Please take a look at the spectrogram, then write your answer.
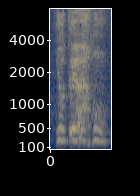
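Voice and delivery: words spoken on the in-breath; talking while inhaling. Shown as a demonstration. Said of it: "y ahí respiré, inhalé". (hablando mientras inhala)

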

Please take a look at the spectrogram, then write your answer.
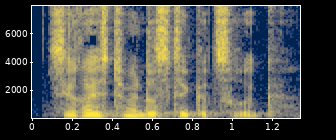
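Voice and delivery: ordinary delivery

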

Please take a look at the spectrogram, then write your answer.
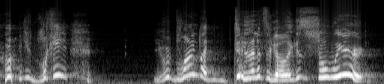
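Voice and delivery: high, loud, incredulous; amazed neighbour. Acted. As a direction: voice shooting up in loud disbelief. Neighbour amazed blind man sees.

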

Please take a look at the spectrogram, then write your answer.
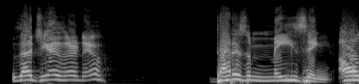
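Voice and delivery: normal talking voice

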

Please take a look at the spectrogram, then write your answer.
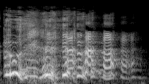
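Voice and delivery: a big, high laugh breaking out; laughing out loud at a flubbed intro; loud burst of laughter. Real, not acted. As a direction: crack up loudly at the mistake.

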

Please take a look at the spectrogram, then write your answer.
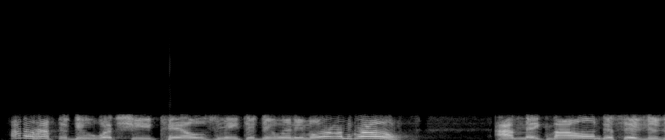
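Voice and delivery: high-pitched, emphatic grown-up declaration; defiant independence. Retold or imitated. Young adult asserting independence from his mother, defiant. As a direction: declare it boldly, voice rising high.

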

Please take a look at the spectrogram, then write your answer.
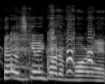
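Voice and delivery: rushed and laughing. Real, not acted. Laughing fast after the host names the college. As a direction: blurt it out fast through a laugh.

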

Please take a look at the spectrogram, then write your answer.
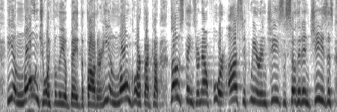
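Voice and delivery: ordinary talk, nothing marked

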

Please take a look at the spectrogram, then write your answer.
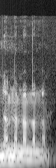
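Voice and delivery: rapid nom-nom eating noises; imitated munching. Podcaster acting out eating the cookies, comic munching. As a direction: mimic gobbling cookies in a low voice. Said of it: "I'm just eating 'em".

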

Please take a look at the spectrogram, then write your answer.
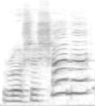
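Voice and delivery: Rosh Hashanah with American vowels, high start; American accent. Shown as a demonstration. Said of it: "in American accent".

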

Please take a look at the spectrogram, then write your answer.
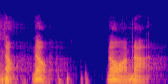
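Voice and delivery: low, offhand denial said in passing; a small, hesitant brush-off. Retold or imitated. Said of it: "It was hesitant".

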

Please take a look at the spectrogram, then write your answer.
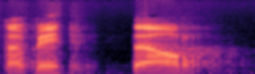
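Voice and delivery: tor with a crisp, light t before the heavy ra; clear ta. Shown as a demonstration. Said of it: "ta-nya harus tetap jelas".

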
